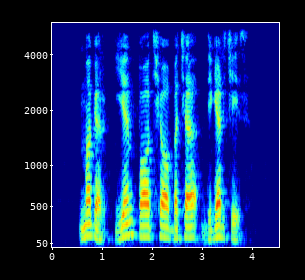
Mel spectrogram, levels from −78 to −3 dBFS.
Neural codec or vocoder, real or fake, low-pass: none; real; 5.4 kHz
